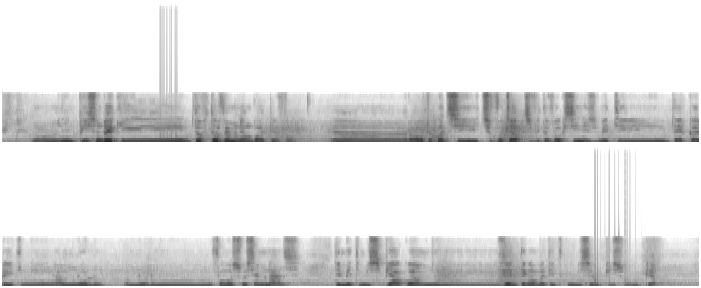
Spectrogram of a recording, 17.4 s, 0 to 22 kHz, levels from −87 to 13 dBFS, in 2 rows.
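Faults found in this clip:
Whole clip: likely Nellymoser compression in the encode path. Coarse fixed-rate block coding starves weak bands and fills them with noise. Speech carries a rough, hissy halo and underwater smear, with nothing above 7.7 kHz, consistent with a rate near 32 kbps.

1.97–2.18 s and 16.1–16.7 s: processor overload crackle. CPU missing consecutive audio buffer deadlines, each buffer roughly 10 ms, about ten misses then about fifteen. Stale audio is replayed with hard edges, heard as gritty tearing that stops once the load clears.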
